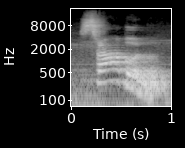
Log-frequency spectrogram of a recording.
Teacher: আমরা যদি আরেকটি উদাহরণ দিই, শ্রাবণ, তো এখানে আমরা দেখতে পাচ্ছি তালব্য স র এর সাথে রফলার সাথে যুক্ত অবস্থায় আসছে, সুতরাং এই তালব্য স দন্ত স হয়ে যাবে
